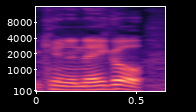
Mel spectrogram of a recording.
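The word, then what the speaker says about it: Kuehne + Nagel: So, our next arrival is our Atlas Air Kuhn & Nagel livery. Flight 8642. Doubt I said it right, but that's okay.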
